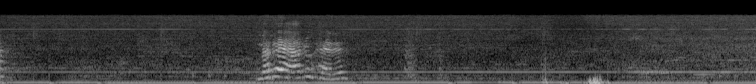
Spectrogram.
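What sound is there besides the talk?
vacuum cleaner running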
